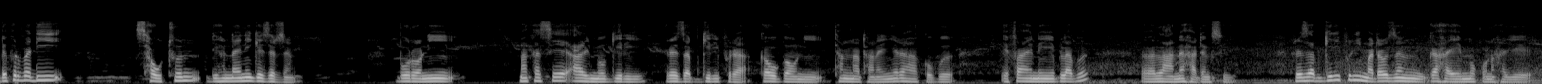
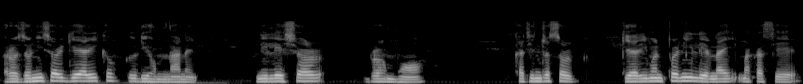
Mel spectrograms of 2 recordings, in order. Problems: constant background noise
